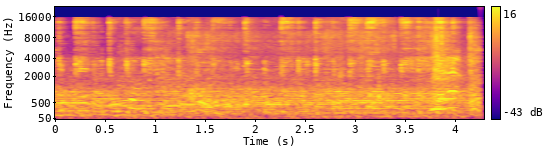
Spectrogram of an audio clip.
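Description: Amplified electronic pop backing track with a steady beat; a woman's sung voice comes in near the end.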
